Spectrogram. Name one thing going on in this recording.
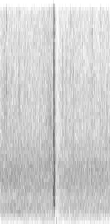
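A wooden baseball bat cracks against a ball.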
